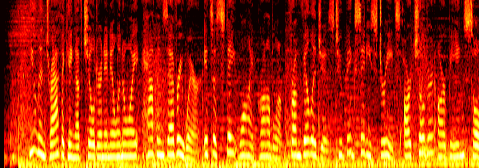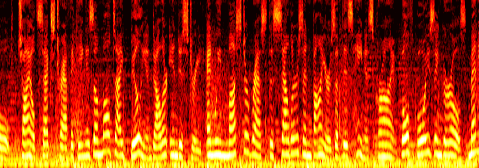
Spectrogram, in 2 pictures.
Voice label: public service announcements; human trafficking; DCFS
